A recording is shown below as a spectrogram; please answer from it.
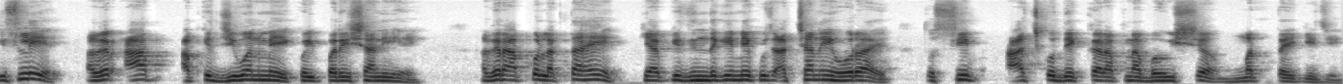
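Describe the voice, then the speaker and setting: This man's voice sits high. Its pitch moves in a typical way. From India, Mumbai. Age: 40s. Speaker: safety educator and career guide. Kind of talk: personal reflective monologue. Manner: earnest, motivational.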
